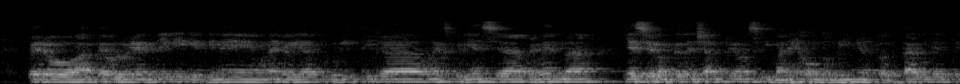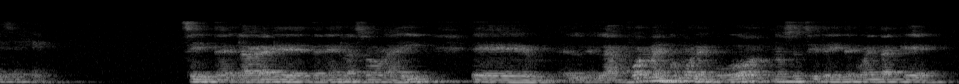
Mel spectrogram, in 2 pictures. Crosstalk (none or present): none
